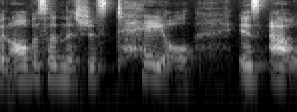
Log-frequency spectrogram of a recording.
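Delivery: ordinary talk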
